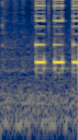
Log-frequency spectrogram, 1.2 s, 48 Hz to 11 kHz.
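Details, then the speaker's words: Spektrum AR9020 receiver with only one satellite antenna attached: three short clear beeps about a quarter second apart warning the missing satellite; shorting the spare plug's pins stops the beeping. "then it tricks the and just listen for the beeping it'll stop"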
